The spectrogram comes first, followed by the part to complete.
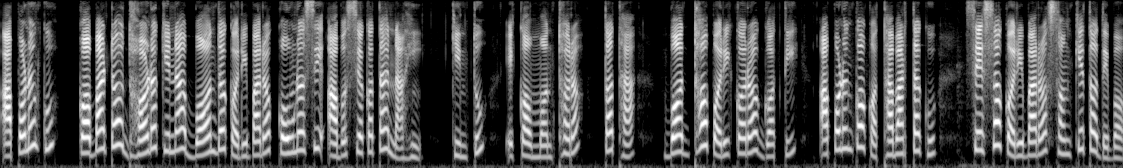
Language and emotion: Odia, neutral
